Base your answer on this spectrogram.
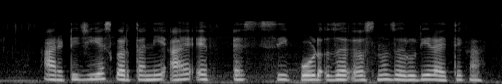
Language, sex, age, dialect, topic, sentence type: Marathi, female, 41-45, Varhadi, banking, question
